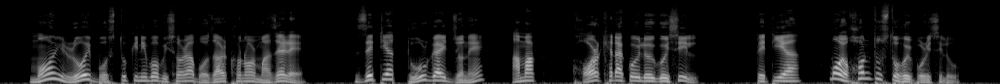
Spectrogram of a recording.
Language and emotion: Assamese, angry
